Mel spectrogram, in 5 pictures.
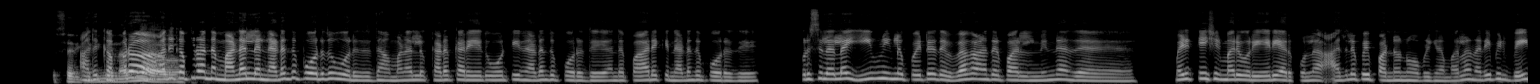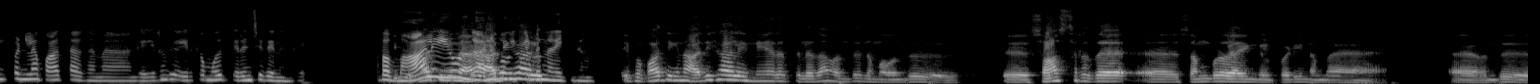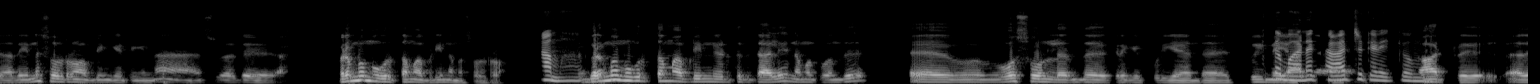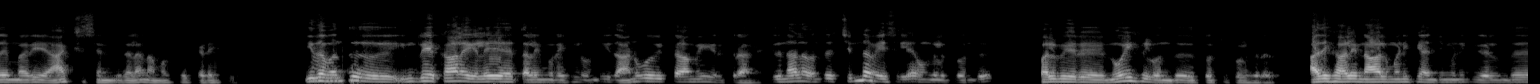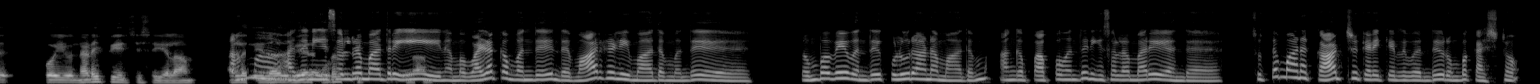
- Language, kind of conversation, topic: Tamil, podcast, சூரிய உதயம் அல்லது சாயங்காலத்தை சுறுசுறுப்பாக எப்படி அனுபவிக்கலாம்?
- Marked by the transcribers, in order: other background noise; drawn out: "அந்த"; in English: "மெடிடேஷன்"; drawn out: "வந்து"; tapping; drawn out: "அ"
